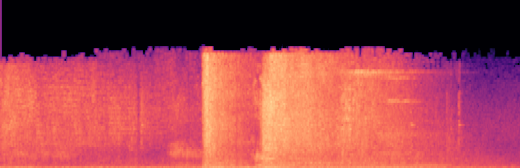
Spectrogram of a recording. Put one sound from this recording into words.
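Magic bursts crackle and whoosh.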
